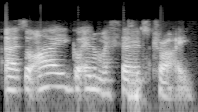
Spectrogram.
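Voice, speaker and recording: A woman's voice: mid-range voice, measured pace. A woman in her thirties giving candid, self-deprecating, conversational answers as an interview guest from a small room at home. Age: 30s. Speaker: air traffic controller, interview guest. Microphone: video call, laptop at arm's length. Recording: slightly dull video-call audio.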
